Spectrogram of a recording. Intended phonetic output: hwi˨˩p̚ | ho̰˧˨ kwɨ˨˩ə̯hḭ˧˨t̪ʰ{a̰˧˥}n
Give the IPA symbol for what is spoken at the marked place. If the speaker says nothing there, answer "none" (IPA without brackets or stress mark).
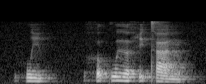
a˨˩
